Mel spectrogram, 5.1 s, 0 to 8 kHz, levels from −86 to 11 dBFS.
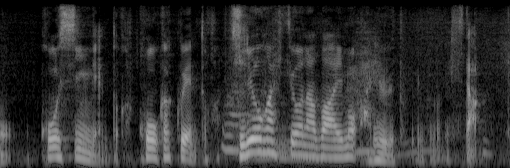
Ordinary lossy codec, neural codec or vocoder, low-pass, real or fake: none; codec, 44.1 kHz, 7.8 kbps, Pupu-Codec; 7.2 kHz; fake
